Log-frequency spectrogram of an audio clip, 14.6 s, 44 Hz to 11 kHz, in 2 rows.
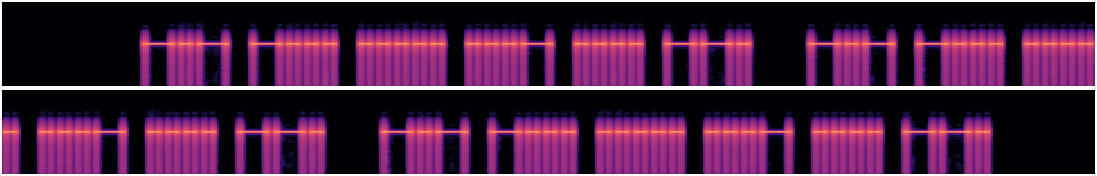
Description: Morse code, heard as a keyed tone, about 20 wpm, 700 Hz. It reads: KB5VHG KB5VHG KB5VHG
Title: USA Call Signs Repeated 3x 20wpm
